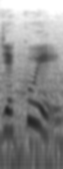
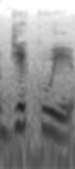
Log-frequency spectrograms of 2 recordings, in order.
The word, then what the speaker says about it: děkuji: It's basically something like D and Y when you try to pronounce it. Very soft D. A good example and a very important word in Czech is the word děkuji, which means thank you.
